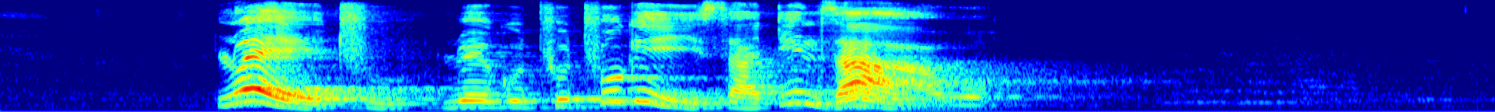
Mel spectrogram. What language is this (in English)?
Swati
